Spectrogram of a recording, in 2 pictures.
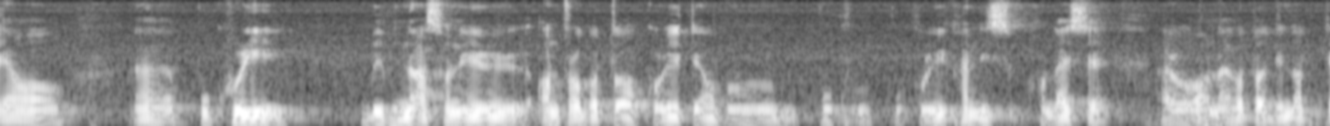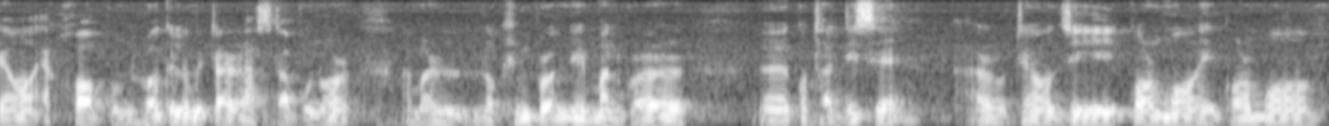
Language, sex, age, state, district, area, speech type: Assamese, male, 45-60, Assam, Lakhimpur, rural, spontaneous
